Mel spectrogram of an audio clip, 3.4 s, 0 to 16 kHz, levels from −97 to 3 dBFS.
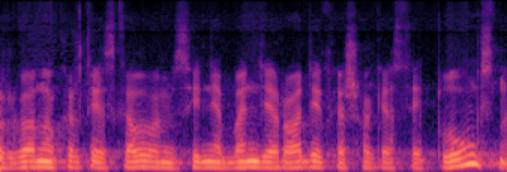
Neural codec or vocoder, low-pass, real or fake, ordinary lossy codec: none; 14.4 kHz; real; Opus, 24 kbps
